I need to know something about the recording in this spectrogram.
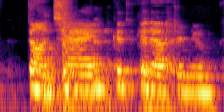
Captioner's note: members chuckling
